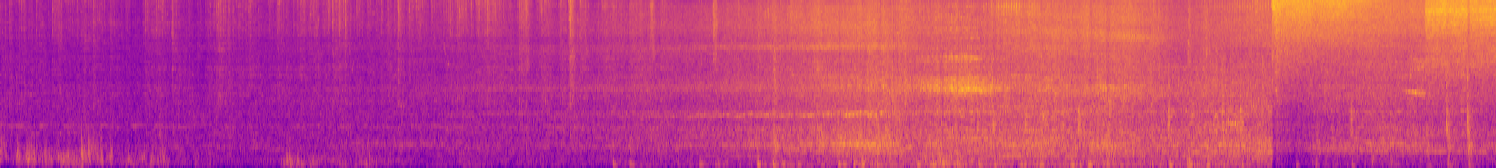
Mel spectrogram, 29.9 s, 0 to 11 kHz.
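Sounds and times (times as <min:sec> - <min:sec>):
electric train passing: 0:00.0 - 0:29.9
train wheel squeal: 0:13.4 - 0:22.9, 0:24.2 - 0:29.9.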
